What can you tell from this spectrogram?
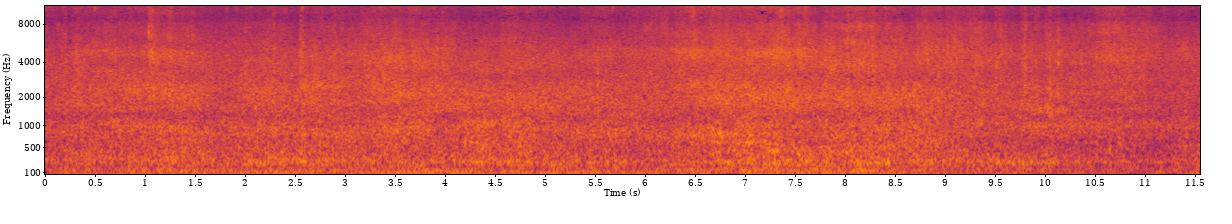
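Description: Steady rushing noise of a rainy street, with rain and traffic hiss on wet roads blending into one wash and no single event standing out.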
